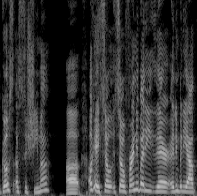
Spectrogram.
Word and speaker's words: Tsushima: Yes, see, I say Tsushima. I stress the middle syllable. In the video, he kept calling it Tsushima, and I was like, that sounds weird. That sounds like sushi.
